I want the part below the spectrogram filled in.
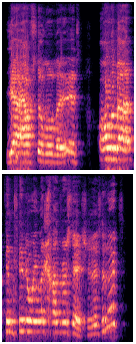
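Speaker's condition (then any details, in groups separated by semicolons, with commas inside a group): Cerebral palsy; from birth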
